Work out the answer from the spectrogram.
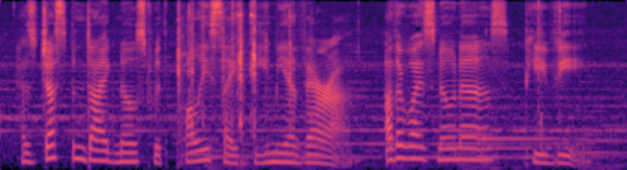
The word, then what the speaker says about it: polycythemia vera: good questions and I'll tell you how to pronounce stuff polycythemia vera or PV you can say PV PV for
